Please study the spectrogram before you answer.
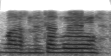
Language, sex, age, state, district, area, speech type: Odia, female, 60+, Odisha, Angul, rural, conversation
